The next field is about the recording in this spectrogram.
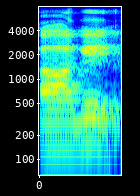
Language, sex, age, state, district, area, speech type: Hindi, male, 45-60, Rajasthan, Karauli, rural, read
